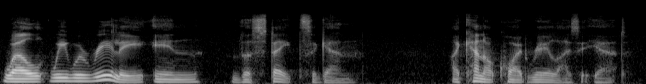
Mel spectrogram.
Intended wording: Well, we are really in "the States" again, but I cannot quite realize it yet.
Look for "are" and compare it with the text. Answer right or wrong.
wrong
